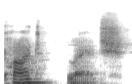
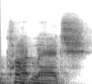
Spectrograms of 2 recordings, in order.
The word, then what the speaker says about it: potlatch: pot plant when we're just like it sounds pot latch like p-o-t-l-a right TCH I guess you could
